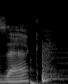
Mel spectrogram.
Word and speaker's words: Zack: My name is Zach, like Pack. That's how you spell it. No? Oh. – Z-A-C-K-P-A-C-K. Yes. Podcast.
